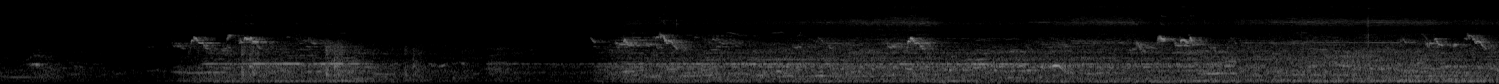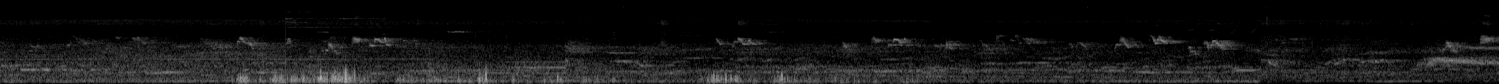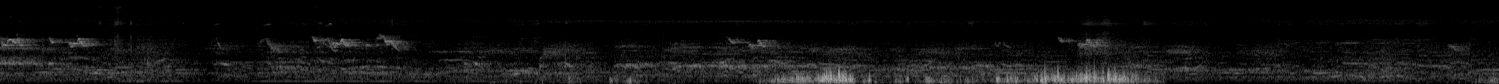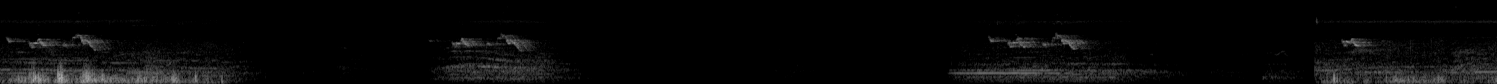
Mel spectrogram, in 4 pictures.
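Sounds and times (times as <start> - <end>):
outdoor background hiss: 5.3 - 47.7.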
